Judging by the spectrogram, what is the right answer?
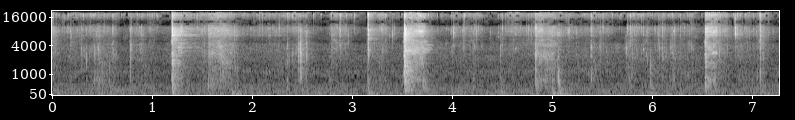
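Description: Biscuits and sausage gravy are stirred in a pot for a breakfast casserole, with scattered clinks and scrapes of a utensil against the pot, a few sharper knocks standing out over a soft, continuous background.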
